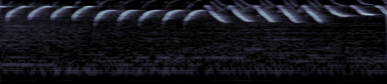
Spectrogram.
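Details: Canary delivering champion training song: a string of bright, falling whistled syllables, each sweeping down in pitch, repeated about four per second, with the phrase stepping to a higher pitch and quickening near the end.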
